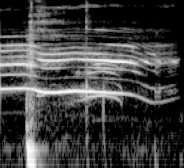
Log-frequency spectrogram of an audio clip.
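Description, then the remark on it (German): Two male lynxes yowl and snarl at each other: one long, tense, wavering cry held at a steady high pitch for about two seconds, cut by a few harsh spitting bursts, with no talking. “Die keifen sich gerade krass an.”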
